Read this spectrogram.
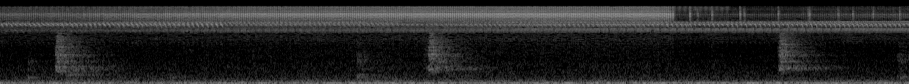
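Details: Crickets chirp in the evening beside an old, rusty farm windmill, a dense high-pitched continuous trill that shifts to rapid pulsed bursts near the end. Faint intermittent creaking and low background rumble.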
